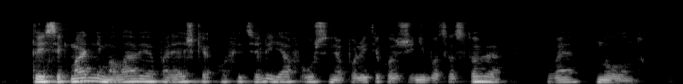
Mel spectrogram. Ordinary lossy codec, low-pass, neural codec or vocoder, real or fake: Opus, 64 kbps; 7.2 kHz; none; real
